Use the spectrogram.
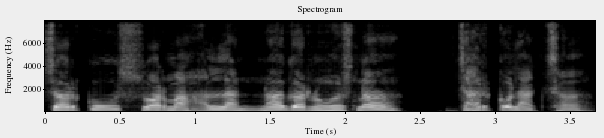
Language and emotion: Nepali, disgusted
